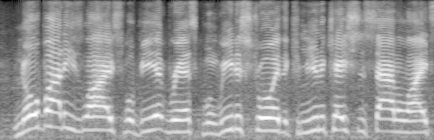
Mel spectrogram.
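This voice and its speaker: A man's raised, projected voice, high in pitch, with ordinary pitch variation and a moderate pace. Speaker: activist livestreamer. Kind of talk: street livestream protest speech. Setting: outdoors outside a TV station. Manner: loud; impassioned.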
